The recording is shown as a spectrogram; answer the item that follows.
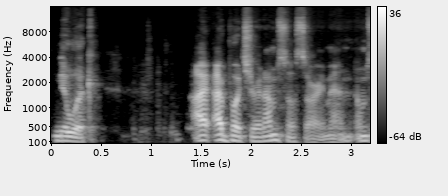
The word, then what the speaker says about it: Newark: 10.3 and new 10.1 you got to get your New Jersey W accent going it's nck Nork I'm never going to I'm not I'm never gonna say it right you're from North Jersey it's newick I I butcher it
